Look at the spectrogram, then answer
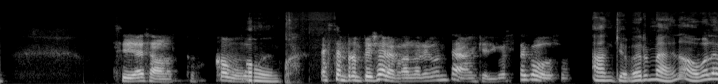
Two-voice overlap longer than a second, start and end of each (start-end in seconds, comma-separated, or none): none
